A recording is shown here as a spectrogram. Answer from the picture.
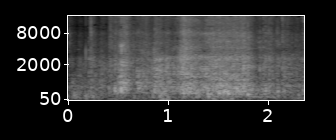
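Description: Gift wrapping paper being torn and crumpled by hand as a present is opened, a rough crackling rustle that gets louder in the middle.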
